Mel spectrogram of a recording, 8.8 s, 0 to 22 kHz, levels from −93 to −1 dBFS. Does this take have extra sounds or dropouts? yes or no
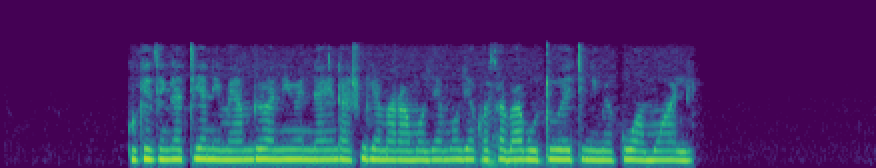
no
